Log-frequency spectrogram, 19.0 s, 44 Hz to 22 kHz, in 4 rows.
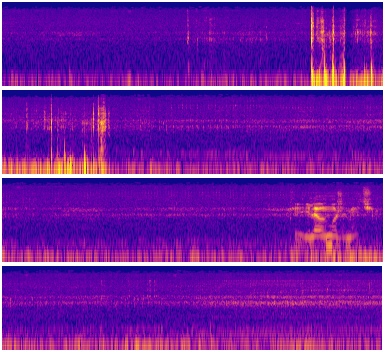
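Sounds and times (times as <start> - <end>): outboard motor idling: 6.0 - 19.0.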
